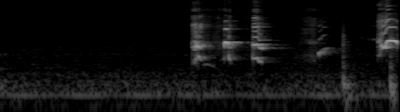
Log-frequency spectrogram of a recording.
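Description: High-pitched laughter: about halfway through, three quick bursts about a third of a second apart, then a louder squealing laugh near the end.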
